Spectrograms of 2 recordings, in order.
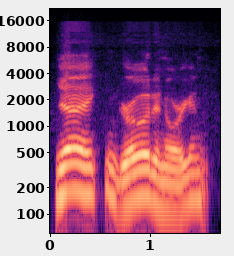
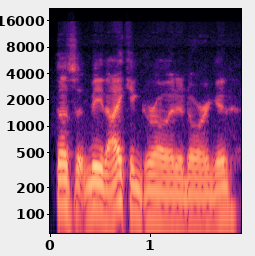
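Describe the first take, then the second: First: High mocking yeah; sarcastic. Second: Said in the usual way. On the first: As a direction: scoff it out sarcastically. Sarcastic high quote vs flat retort.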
